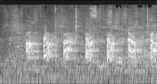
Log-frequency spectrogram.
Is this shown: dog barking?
yes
